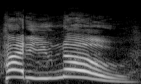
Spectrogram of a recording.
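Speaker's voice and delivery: slow, high, loud mock indignation; mock outrage. Retelling the angry reply to his dad, mock outraged. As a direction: stretch it out, outraged.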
